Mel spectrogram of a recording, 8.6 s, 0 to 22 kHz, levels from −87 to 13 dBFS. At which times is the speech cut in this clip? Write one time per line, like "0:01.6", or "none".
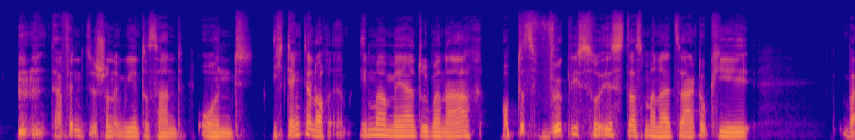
0:01.9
